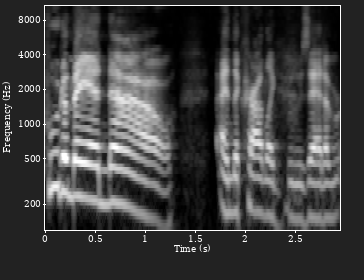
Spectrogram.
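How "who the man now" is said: put-on very slow, deliberate, drawn-out taunting shout. Retelling a wrestler shouting at the booing crowd: imitating Farouk shouting at the crowd. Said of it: "he shouts at the cra-".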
